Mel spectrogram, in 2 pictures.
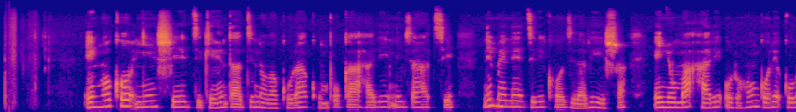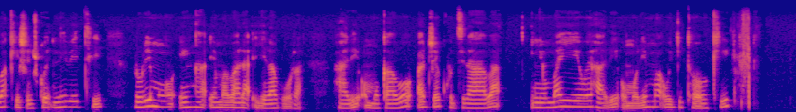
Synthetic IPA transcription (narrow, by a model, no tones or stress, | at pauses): iŋ̥o̞kʰo̞ɲiːnʃiziɡe̞ːnda̰zinoβaɡuɾakʰumbuɡa̰ɦaɾinivjaːt͡si | nim̥he̞ne̞ziɾikʰo̞ziɾaɾiːʃa | iɲumahaɾiʔuɾuɦo̞ːŋɡo̞ɾe̞ɾɡwuːβakʰiʃid͡ʒɡwe̞niβitʰi | ɾuɾimŋo̞ʔiŋ̥a̰jama̰βaɾaʔjiɾaβṵɾa̰ | haɾḭʔṵmuɡaβo̞ad͡ʒe̞kʰuziɾaβa | iɲumajiːwe̞ɦaɾiʔṵmuɾima̰wḭɡitʰo̞̰ːkʰi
